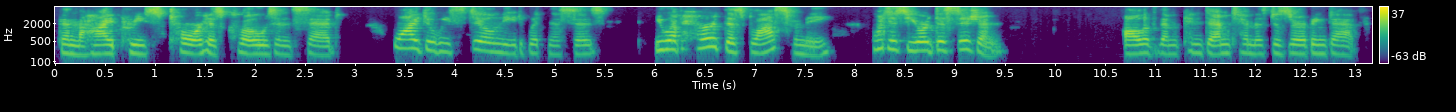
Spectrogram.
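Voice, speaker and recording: A woman's voice: mid-range voice, slow, no room sound, rough recording. A woman reading scripture aloud as a church member, in a scripted narrative style.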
